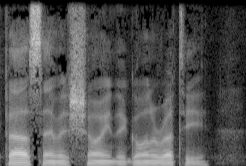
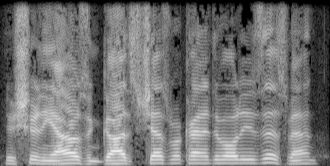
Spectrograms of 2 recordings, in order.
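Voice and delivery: loud, high-pitched indignant challenge; play-acted scandalized protest; mock outrage; 9 semitones higher, 10 dB louder than usual. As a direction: scold in hammed-up disbelief, pitch held high. Acted outrage at arrows shot at God.

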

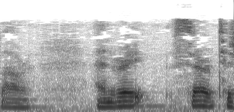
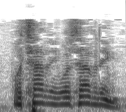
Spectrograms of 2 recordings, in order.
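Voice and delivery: falsely innocent asking; mock-innocent what's happening; 7 semitones higher, faster than usual. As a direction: play dumb, cool and calm. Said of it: "very cool and calm and innocently".

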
